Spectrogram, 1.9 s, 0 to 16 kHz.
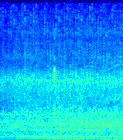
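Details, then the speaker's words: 2001–05 Honda Civic EM2 D17 engine after valve adjustment for misfires, not yet warmed up: quiet even idle hum, no misses or ticking; vibrations from blown motor mounts; no misfires. "hey no misfires but we're not nearly warmed up yet and the vibrations are from the blown out motor mounts"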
